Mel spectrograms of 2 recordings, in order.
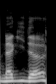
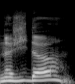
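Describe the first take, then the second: First: The middle consonant is a hard g sound. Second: The middle consonant is a soft j sound. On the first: "j'avais l'habitude de dire Naguida" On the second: "Najida ou Naguida, je sais pas comment on prononce"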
